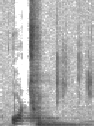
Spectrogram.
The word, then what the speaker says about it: Autumn: Autumn, N silent. Let's move to page 106.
